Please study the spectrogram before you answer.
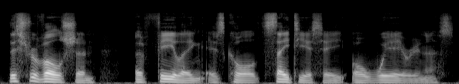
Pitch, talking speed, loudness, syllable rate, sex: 100 Hz, 120 wpm, -20 LUFS, 6.1 syllables/s, male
